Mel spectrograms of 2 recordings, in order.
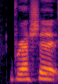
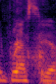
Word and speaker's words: Brescia: what you say, but cia in Italian is a ch sound.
